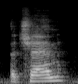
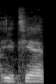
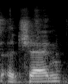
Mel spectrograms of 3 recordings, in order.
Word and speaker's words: Etienne: You just pronounce it Etienne. It's not ETN, it's Travis Etienne.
